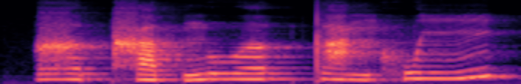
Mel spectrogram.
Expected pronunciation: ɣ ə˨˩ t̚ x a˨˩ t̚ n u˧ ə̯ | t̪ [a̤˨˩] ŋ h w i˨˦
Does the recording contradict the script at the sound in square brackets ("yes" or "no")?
no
